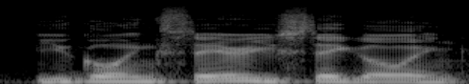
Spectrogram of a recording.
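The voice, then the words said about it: Hawaiian pidgin dialect. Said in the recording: “They have a thing called pidgin ... it's like a slang ... It's kind of like, what'd you call it, Cockney? ... Cockney is that type of accent.”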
